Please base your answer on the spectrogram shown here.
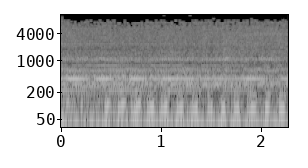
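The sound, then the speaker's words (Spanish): A car pulling up and stopping in front of an office building in Prague: a steady, low engine rumble with a regular throbbing pulse that holds at an even level. “Un coche se detiene ante la puerta de un edificio de oficinas.”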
